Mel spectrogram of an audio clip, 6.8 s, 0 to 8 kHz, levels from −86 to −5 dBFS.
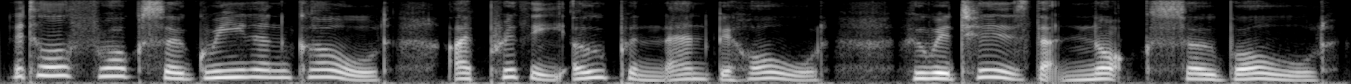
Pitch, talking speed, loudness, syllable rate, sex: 200 Hz, 160 wpm, -19 LUFS, 3.8 syllables/s, female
